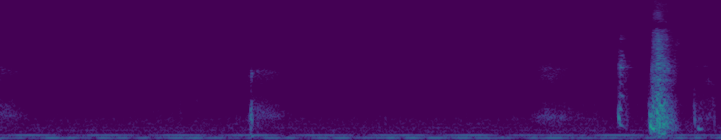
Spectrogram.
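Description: Soft sniffs and a catching breath, then a sudden loud sneeze in a quiet room.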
